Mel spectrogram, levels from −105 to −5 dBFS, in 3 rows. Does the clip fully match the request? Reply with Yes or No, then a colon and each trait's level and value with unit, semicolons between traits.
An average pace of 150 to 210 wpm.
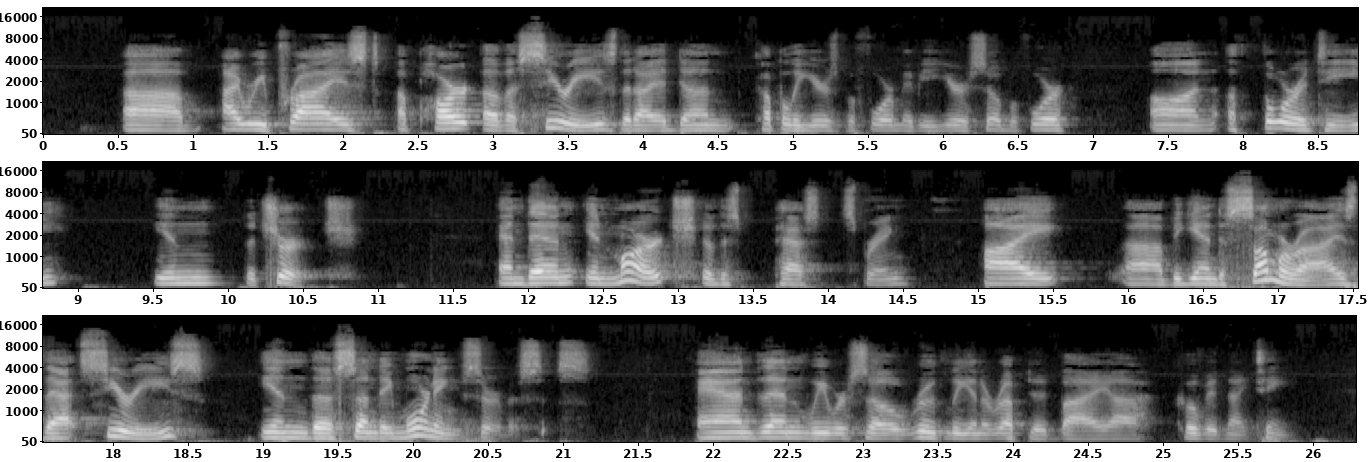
No: slow, 135 wpm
